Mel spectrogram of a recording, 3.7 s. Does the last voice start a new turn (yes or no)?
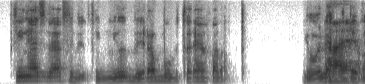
no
